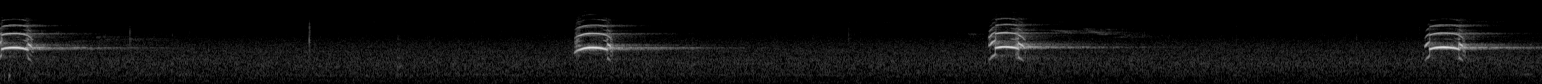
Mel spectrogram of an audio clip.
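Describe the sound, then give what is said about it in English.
A honey buzzard utters its typical alarm call at the recordist four times, each a loud, high, harmonic whistling cry with a fading tail, separated by gaps of several seconds of quiet. “uttering this typical alarm call to me”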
